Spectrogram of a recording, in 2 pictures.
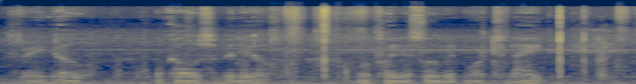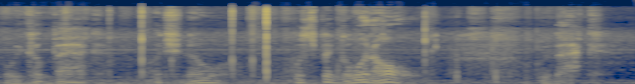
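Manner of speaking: soft, hushed near-whisper. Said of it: "We're able to, uh, speak full voice".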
